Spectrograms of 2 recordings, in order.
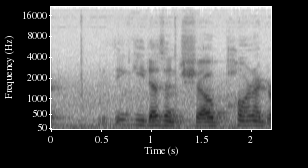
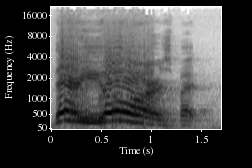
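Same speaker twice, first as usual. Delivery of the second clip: devil flattering; 3 semitones higher, 7 dB louder than usual. Acted. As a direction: swell with grand false praise. Preacher voicing the devil.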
